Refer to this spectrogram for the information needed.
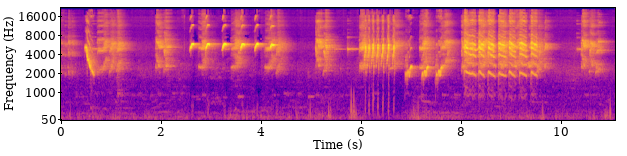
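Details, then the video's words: An orange-spotted bulbul singing vigorously on a master recording made for tutoring birds: a varied mix of rising whistles, a row of five short clipped notes, then harsh chattering bursts and squawky, rapid phrases, over a faint low background hum. "BURUNG CUNGKOK MASTER SUARA BAGUS"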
